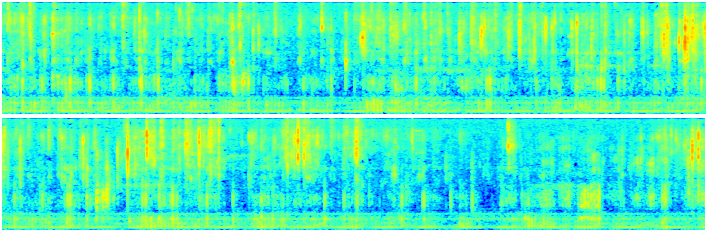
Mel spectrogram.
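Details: Rescued domestic cat in a permanent home in Cooktown, Queensland, Australia, eating paste food indoors: soft, quick wet clicks and smacking chews repeated steadily throughout, with a low electrical hum underneath in a small room.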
